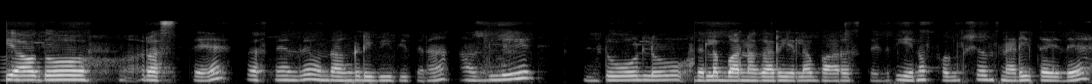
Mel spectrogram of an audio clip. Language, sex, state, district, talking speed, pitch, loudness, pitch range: Kannada, female, Karnataka, Chamarajanagar, 100 wpm, 195 Hz, -19 LUFS, 180-210 Hz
